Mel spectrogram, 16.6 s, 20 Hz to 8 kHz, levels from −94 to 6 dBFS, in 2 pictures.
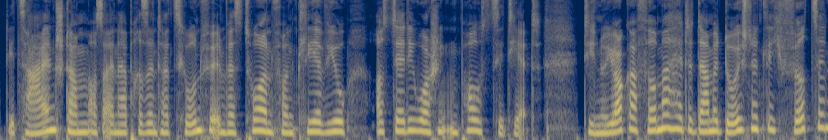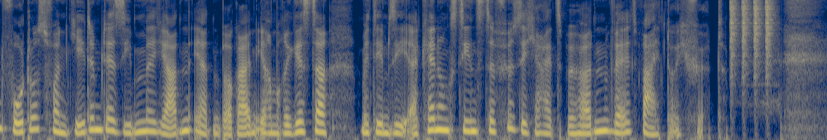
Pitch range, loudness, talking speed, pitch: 185-230 Hz, -18 LUFS, 150 wpm, 205 Hz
